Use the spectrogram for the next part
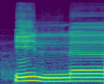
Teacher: huruf la ditahan dan ditekan lalu dipanjangkan lima harakat karena di atasnya terdapat tanda garis panjang lima harakat ya illa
